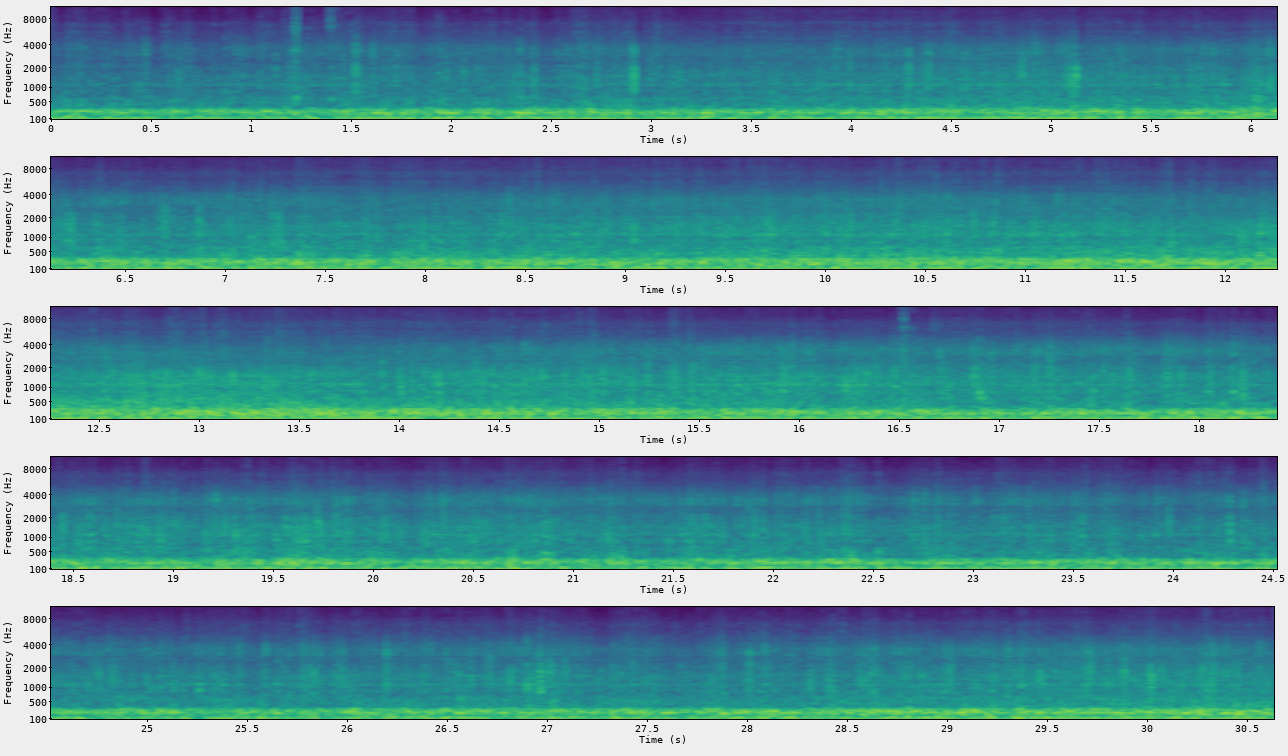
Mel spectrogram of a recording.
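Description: Steady wind rumble on the microphone over the crunch of tyres rolling along a gravel road.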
